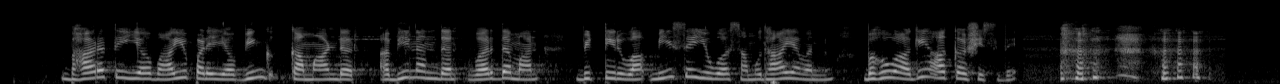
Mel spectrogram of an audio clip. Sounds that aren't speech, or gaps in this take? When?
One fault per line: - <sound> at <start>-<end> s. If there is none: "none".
- laugh at 10.6-12.1 s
